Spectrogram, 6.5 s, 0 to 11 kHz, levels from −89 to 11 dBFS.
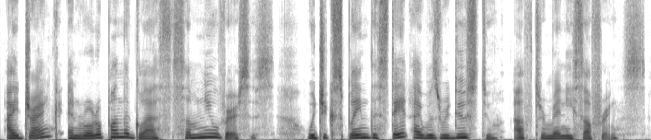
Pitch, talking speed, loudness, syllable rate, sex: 210 Hz, 195 wpm, -16 LUFS, 5.6 syllables/s, female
